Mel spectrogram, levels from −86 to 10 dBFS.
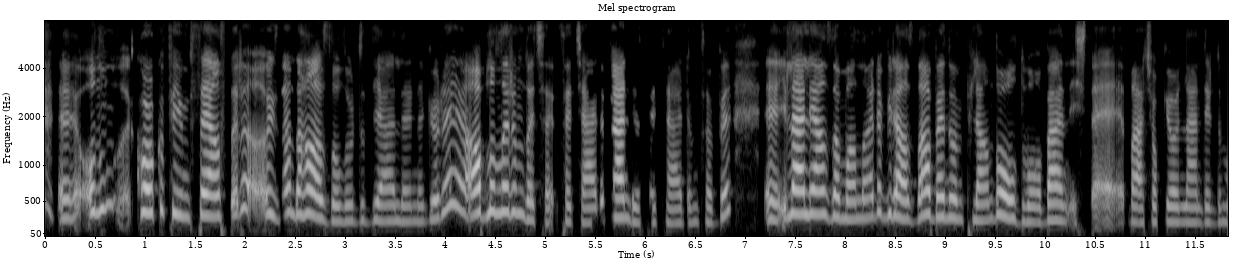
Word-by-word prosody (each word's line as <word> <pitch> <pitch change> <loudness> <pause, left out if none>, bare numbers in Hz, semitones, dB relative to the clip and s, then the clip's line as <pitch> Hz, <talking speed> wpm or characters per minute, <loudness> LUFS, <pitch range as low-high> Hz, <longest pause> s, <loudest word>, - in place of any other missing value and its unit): Eee, 275 +4 -1
onun 345 +6 0 0.3
korku 340 +2 +4
filmi 305 -4 -2
seansları 295 +5 +2 0.2
o - - +2
yüzden 320 +3 -3
daha 320 0 +5
az 255 -5 0
olurdu 220 +1 -8
diğerlerine 220 -2 -6
göre. 255 - -3 0.2
E - - -1
ablalarım 340 +1 +4
da 240 - -1
şe 200 -2 -10
seçerdi. 205 +1 -6
Ben 270 -2 +6
de - - -6
seçerdim 195 0 -10
tabii. 205 - -6 0.4
Eee, 240 - 0
ilerleyen 320 0 +6
zamanlarda 270 +2 -3
biraz 270 -6 +2
daha 300 +1 +3
ben 275 0 +1
ön 260 -2 -1
planda 235 +4 -4
oldum 255 -7 +2
ama. 205 0 -6
Ben, 235 -1 +2
işte, - - -9
eee, 345 -1 -4
daha 205 -2 -1
çok 210 +1 -12
yönlendirdim 205 -1 -7
255 Hz, 190 wpm, -24 LUFS, 215-315 Hz, 0.4 s, Ben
